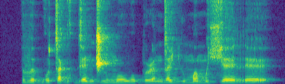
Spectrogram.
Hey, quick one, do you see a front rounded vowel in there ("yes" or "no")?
no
